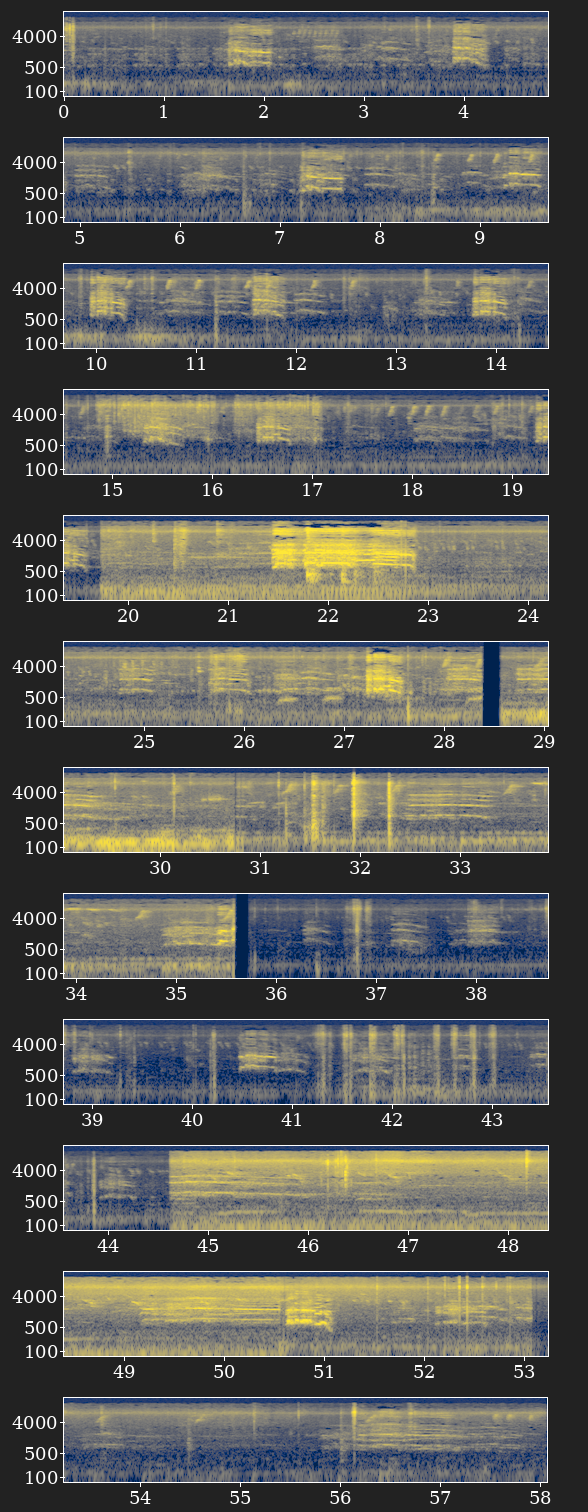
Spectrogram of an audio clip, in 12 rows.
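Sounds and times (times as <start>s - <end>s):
chickens clucking: 19.2s - 28.4s, 43.6s - 53.2s
rooster crowing: 19.4s - 23.0s, 25.8s - 30.0s, 32.3s - 33.5s, 34.9s - 35.6s, 44.6s - 51.2s.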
